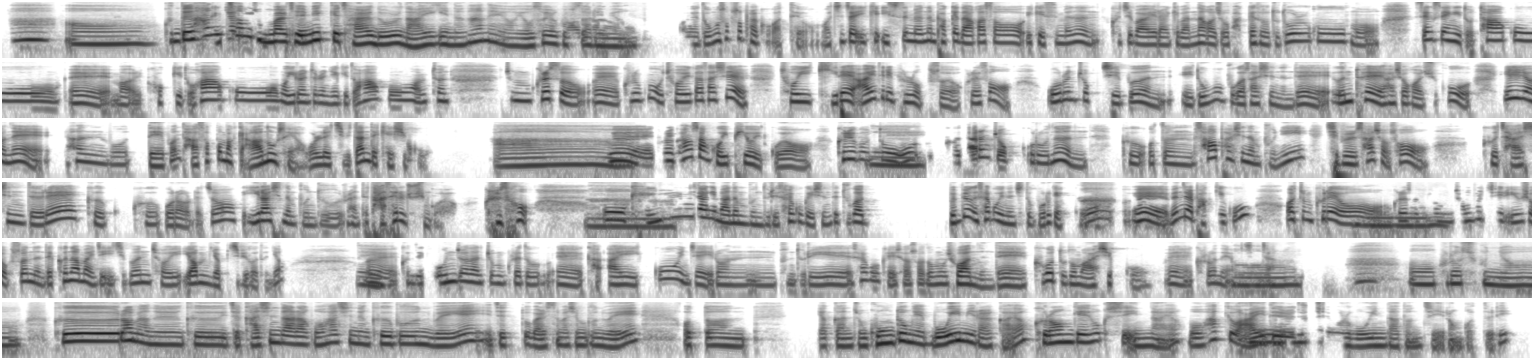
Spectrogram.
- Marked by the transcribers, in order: gasp; tapping; laughing while speaking: "그래서"; laugh; gasp; other background noise
- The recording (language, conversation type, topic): Korean, advice, 떠나기 전에 작별 인사와 감정 정리는 어떻게 준비하면 좋을까요?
